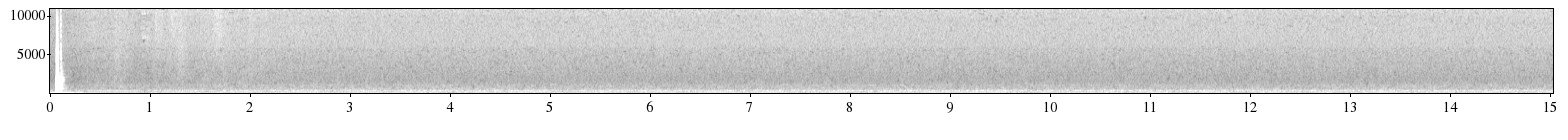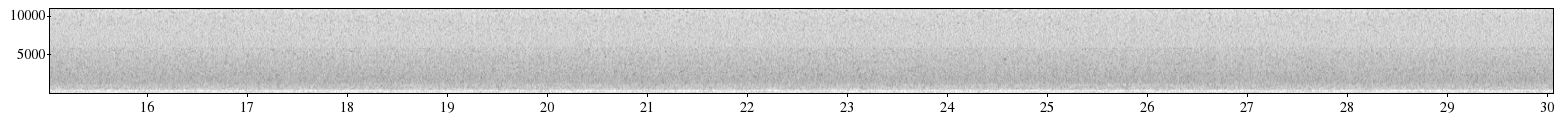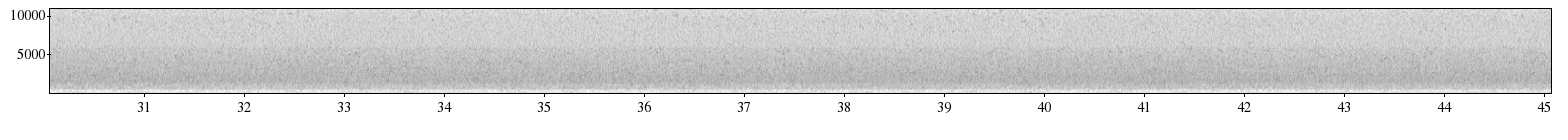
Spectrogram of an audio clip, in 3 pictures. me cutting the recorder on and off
0:00.0 0:00.4

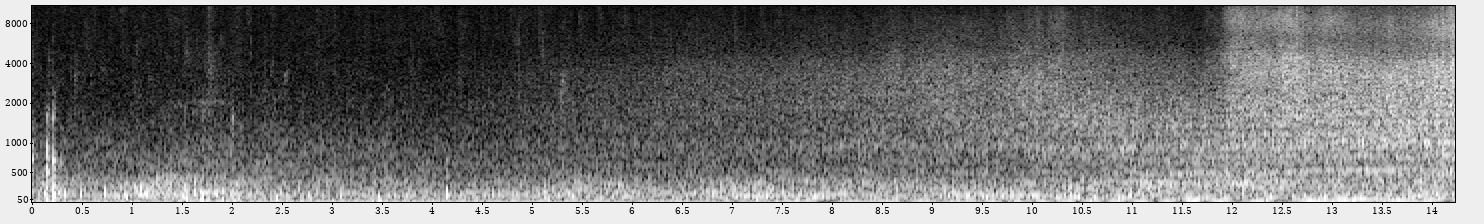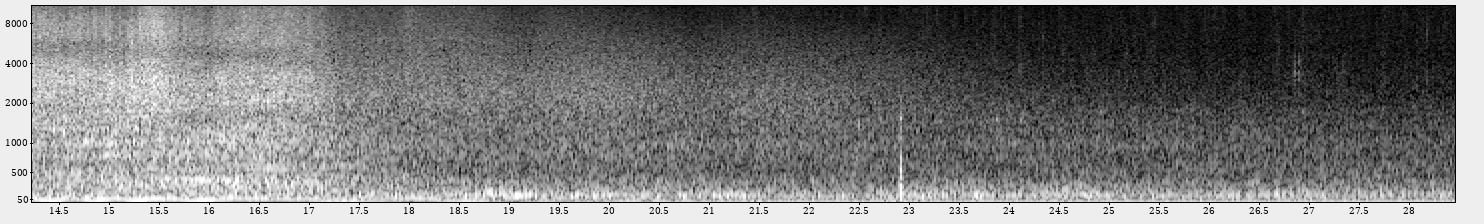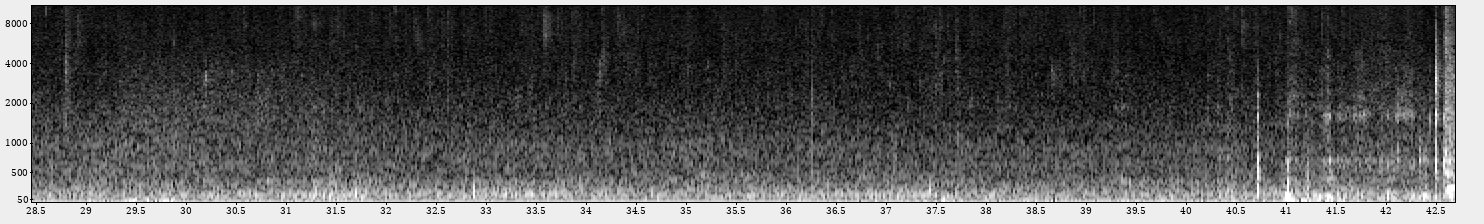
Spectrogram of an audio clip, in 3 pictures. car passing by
0:08.4 0:20.5

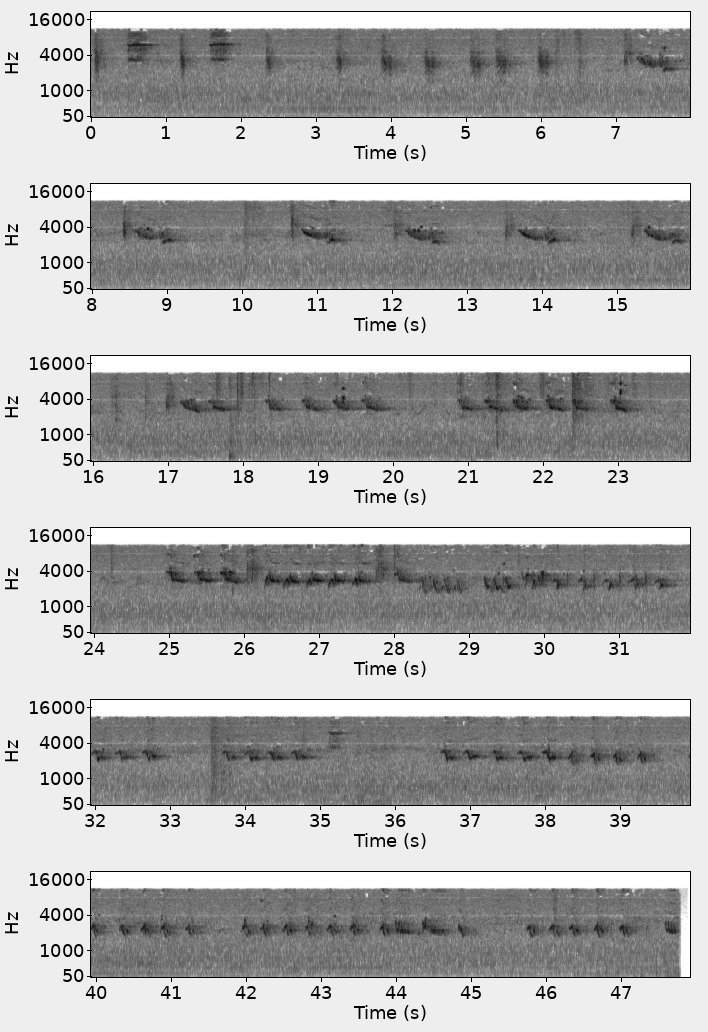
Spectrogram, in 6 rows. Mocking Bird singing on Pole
0:00.0 0:02.5, 0:07.1 0:09.2, 0:17.0 0:20.0, 0:20.8 0:23.3, 0:25.0 0:33.0, 0:36.6 0:45.1, 0:45.7 0:47.8

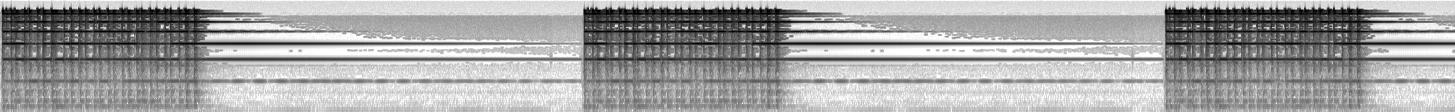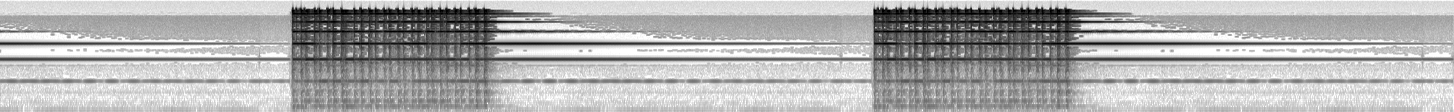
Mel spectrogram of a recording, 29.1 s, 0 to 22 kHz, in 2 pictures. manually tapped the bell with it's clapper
0:19.1 0:28.7

